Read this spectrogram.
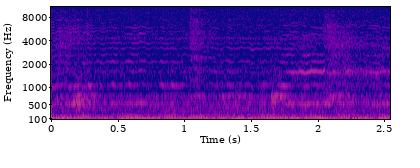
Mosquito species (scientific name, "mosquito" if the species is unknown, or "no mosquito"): Anopheles arabiensis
